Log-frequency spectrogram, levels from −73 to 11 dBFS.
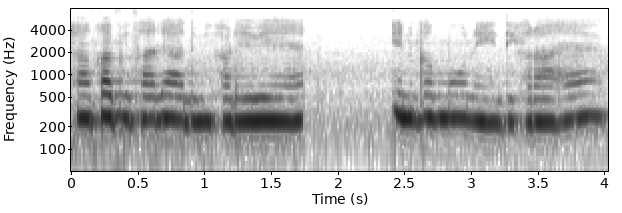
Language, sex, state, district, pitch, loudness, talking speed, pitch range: Hindi, female, Uttar Pradesh, Saharanpur, 250 Hz, -12 LUFS, 195 wpm, 240-260 Hz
